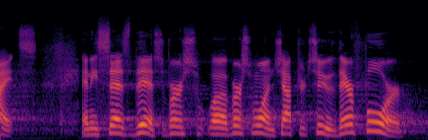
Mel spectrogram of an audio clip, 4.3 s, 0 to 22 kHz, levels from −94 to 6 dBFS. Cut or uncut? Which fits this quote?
uncut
